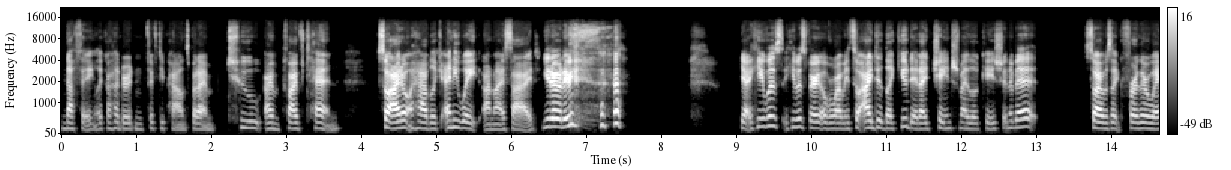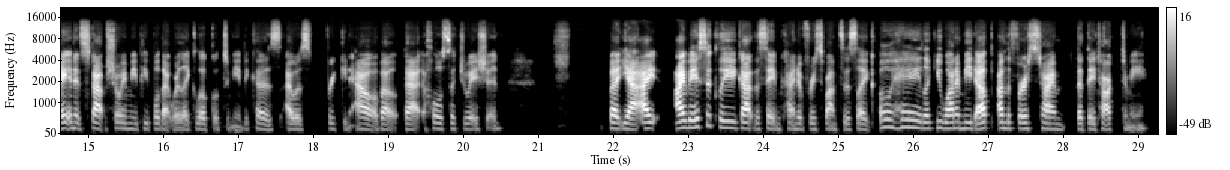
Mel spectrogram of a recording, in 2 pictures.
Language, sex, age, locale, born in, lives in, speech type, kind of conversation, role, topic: English, female, 45-49, en-US, United States, United States, conversation, unstructured, none, How do you know when it’s time to break up?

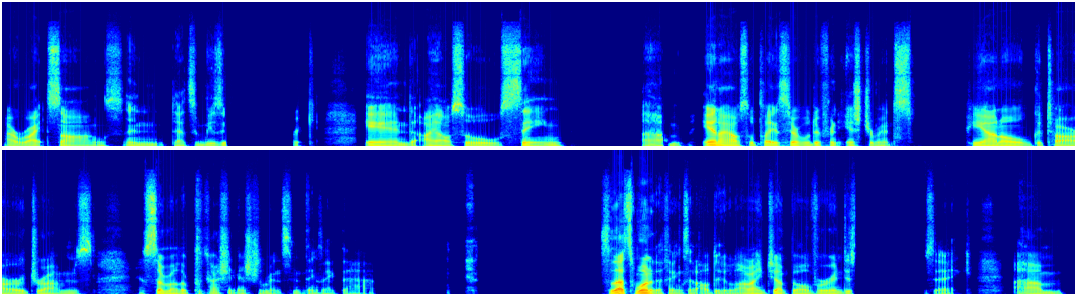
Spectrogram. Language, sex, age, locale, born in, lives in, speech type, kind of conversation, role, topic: English, male, 55-59, en-US, United States, United States, conversation, podcast, guest, Why are hobbies important for managing stress and improving wellbeing?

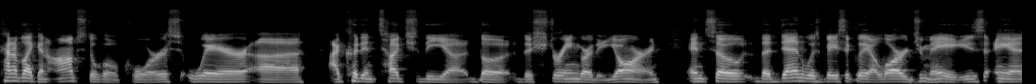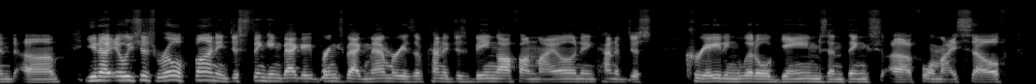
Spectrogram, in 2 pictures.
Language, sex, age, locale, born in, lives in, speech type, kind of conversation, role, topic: English, male, 35-39, en-US, United States, United States, conversation, unstructured, none, Which childhood games or hobbies would you love to revisit today?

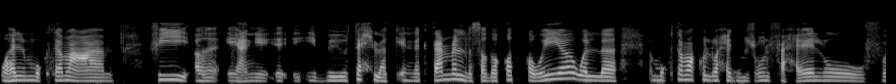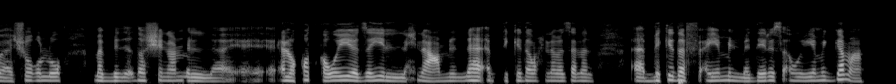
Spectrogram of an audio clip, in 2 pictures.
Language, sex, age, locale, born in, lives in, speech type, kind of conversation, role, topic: Arabic, female, 50-54, ar-EG, Egypt, United States, conversation, unstructured, none, إزاي تبني علاقة قوية مع أفراد عيلتك؟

